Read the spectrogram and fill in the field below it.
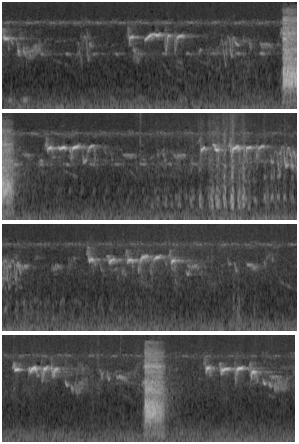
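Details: Alarm chuffs of impala (Aepyceros melampus) reacting to a predator in Manyeleti Game Reserve, South Africa. Two explosive snorts sound roughly twelve seconds apart, with a softer rushing burst between them. Busy bird chirps and twitters run throughout.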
